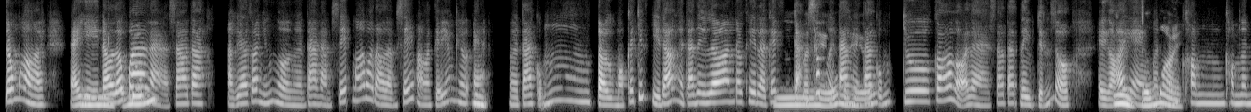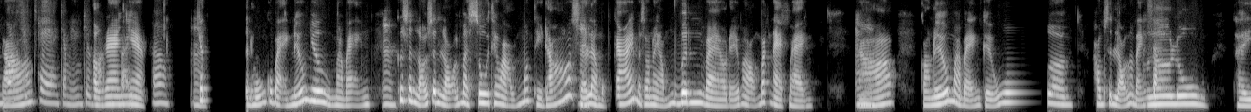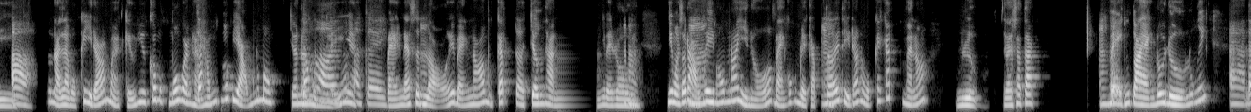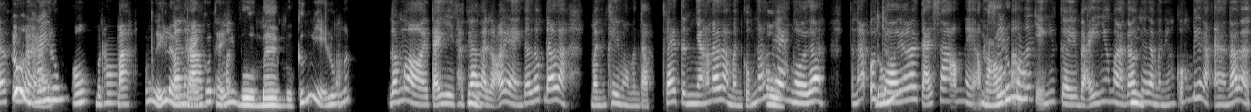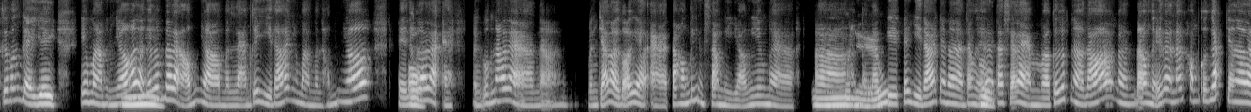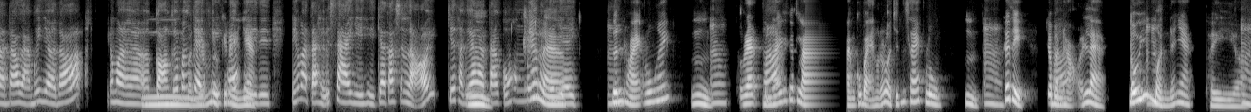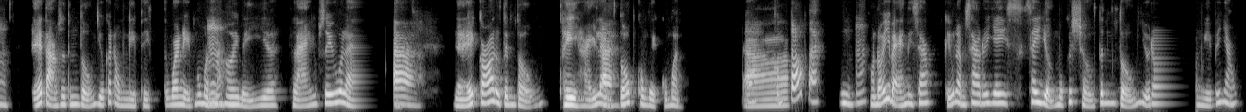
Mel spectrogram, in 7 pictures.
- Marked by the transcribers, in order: tapping; other background noise; distorted speech; other noise; "gì" said as "khì"
- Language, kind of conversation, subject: Vietnamese, unstructured, Bạn làm thế nào để xây dựng mối quan hệ tốt với đồng nghiệp?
